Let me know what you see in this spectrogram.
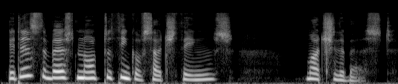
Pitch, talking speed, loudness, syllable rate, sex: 260 Hz, 180 wpm, -16 LUFS, 4.2 syllables/s, female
